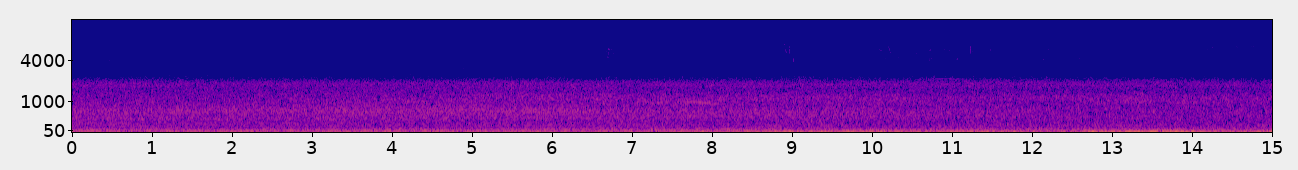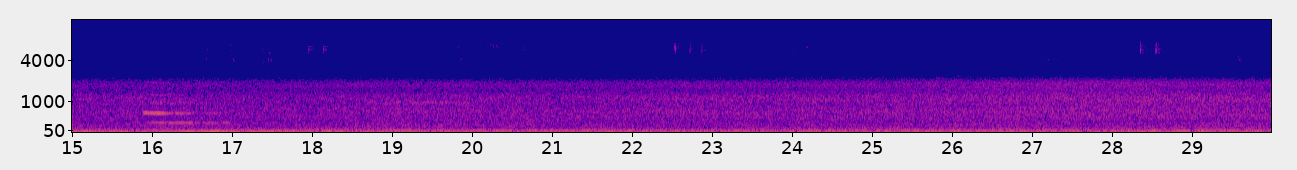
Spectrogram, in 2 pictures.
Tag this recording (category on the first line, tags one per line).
Soundscapes > Nature
alice-holt-forest
meadow
natural-soundscape
nature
